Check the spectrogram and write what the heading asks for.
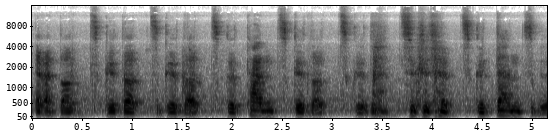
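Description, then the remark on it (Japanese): A voice beatboxes a kick-and-snare drum pattern, 'dottsuku dottsuku dottsuku taan', with quick, repeated percussive syllables in a steady groove, clear, continuing throughout, while explaining how to layer kick sounds in sampled material. “あと「ドッツクドッツクドッツクターン」でさっき重ね重ねたけどそのターンにキックの音も入ってるからそのターン入れたところはキックの音抜いちゃう”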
